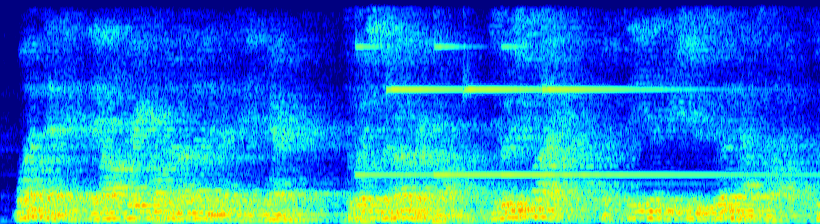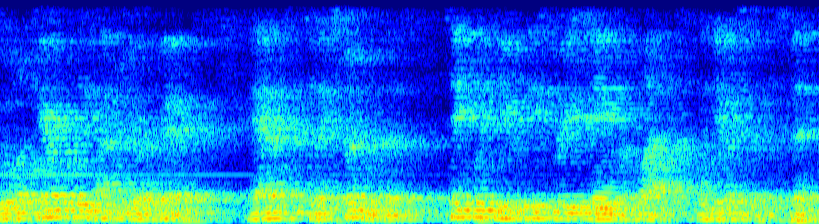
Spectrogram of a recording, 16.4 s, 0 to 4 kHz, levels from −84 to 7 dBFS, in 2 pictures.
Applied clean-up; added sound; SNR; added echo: none; Doorbell; 18 dB; reverberation time 2.0 s.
